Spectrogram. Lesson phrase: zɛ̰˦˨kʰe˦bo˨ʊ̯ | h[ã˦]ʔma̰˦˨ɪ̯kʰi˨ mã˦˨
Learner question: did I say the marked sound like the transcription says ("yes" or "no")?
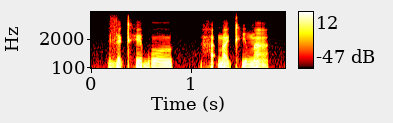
no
